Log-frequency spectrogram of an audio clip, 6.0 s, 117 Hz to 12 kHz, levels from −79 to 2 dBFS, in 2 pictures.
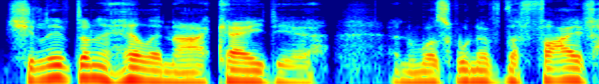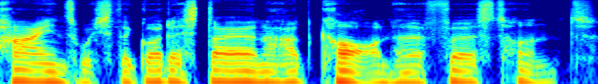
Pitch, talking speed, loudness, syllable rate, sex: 120 Hz, 240 wpm, -18 LUFS, 5.4 syllables/s, male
